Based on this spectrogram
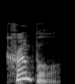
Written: crumple

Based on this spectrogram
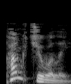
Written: punctually

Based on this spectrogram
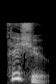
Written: fichu

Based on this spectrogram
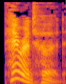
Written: parenthood

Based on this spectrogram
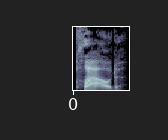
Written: ploughed

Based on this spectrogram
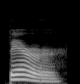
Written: barer

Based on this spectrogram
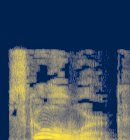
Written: schoolwork

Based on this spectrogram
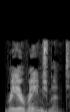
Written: rearrangement

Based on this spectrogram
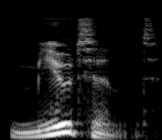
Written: mutant

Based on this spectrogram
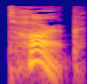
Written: tarp

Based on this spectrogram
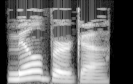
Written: milburga

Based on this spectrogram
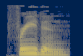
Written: friedan

